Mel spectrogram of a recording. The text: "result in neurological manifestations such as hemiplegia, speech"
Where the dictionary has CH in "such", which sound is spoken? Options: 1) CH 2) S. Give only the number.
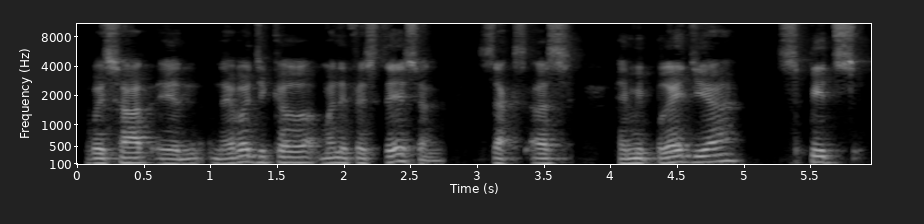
2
